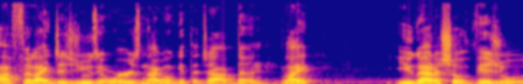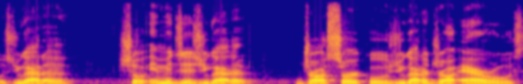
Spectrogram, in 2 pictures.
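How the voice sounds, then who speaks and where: The speaker talks with an American accent. The intonation is monotone and flat. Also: man, medium pitch for a man, moderate pace. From US South, New Orleans. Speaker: clothing brand owner, podcast co-host. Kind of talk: casual business advice chat.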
